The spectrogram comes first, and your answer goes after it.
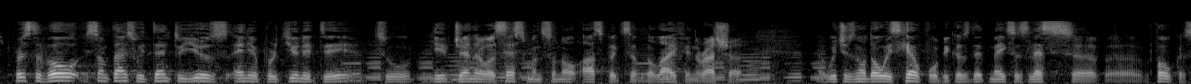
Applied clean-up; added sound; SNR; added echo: none; Accordion; 13 dB; none.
